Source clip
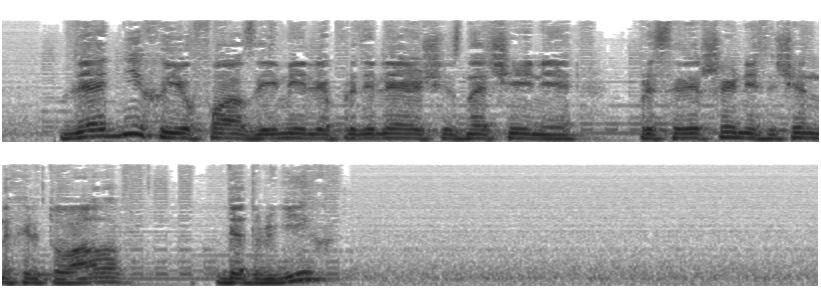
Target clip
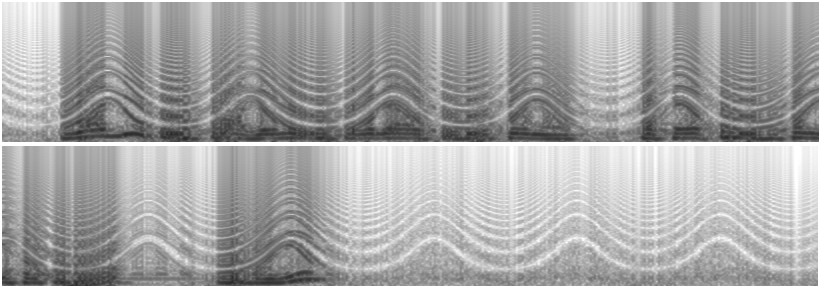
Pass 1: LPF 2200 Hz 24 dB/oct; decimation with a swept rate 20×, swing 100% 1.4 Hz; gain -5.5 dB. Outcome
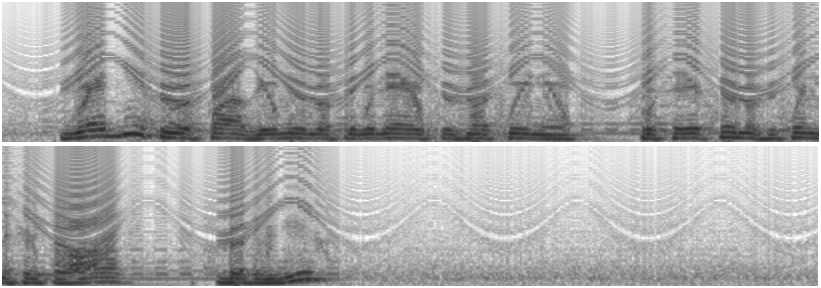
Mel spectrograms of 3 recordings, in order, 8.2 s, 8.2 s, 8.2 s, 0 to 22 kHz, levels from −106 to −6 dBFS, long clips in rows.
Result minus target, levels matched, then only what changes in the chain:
decimation with a swept rate: distortion -10 dB
change: decimation with a swept rate 60×, swing 100% 1.4 Hz

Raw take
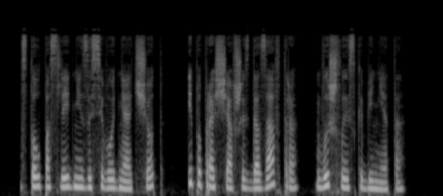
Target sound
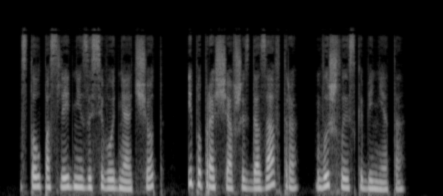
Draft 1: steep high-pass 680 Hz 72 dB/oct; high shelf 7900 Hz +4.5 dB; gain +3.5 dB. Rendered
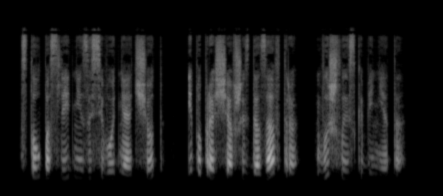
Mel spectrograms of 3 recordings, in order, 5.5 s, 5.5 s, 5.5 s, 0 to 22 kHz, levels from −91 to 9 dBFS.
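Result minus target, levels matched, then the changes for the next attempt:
500 Hz band -6.0 dB
remove: steep high-pass 680 Hz 72 dB/oct

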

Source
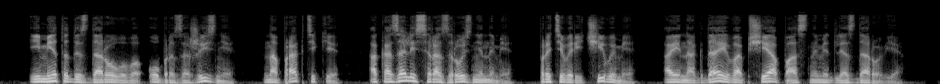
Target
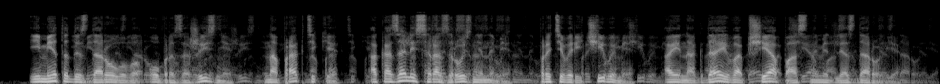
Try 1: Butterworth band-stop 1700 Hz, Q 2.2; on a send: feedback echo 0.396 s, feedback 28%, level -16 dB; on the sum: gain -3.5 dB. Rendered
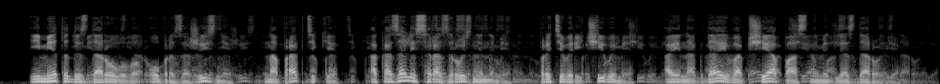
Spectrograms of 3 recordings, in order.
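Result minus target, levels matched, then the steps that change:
2000 Hz band -4.5 dB
remove: Butterworth band-stop 1700 Hz, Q 2.2

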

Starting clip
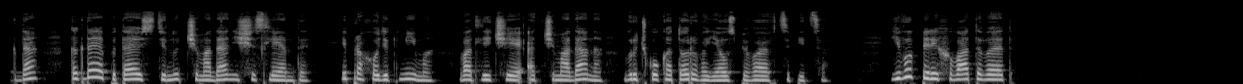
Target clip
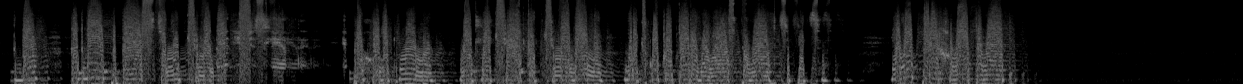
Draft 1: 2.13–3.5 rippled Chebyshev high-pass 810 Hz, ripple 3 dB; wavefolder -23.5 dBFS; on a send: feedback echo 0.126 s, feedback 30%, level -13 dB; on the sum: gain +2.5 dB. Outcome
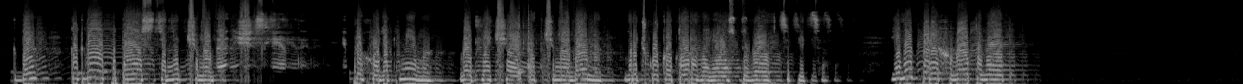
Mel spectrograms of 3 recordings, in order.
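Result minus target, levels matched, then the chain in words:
wavefolder: distortion -21 dB
2.13–3.5 rippled Chebyshev high-pass 810 Hz, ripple 3 dB; wavefolder -32 dBFS; on a send: feedback echo 0.126 s, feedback 30%, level -13 dB; on the sum: gain +2.5 dB

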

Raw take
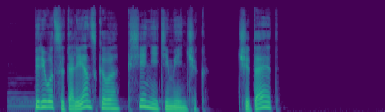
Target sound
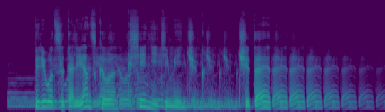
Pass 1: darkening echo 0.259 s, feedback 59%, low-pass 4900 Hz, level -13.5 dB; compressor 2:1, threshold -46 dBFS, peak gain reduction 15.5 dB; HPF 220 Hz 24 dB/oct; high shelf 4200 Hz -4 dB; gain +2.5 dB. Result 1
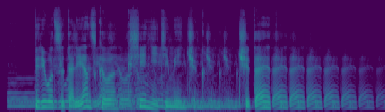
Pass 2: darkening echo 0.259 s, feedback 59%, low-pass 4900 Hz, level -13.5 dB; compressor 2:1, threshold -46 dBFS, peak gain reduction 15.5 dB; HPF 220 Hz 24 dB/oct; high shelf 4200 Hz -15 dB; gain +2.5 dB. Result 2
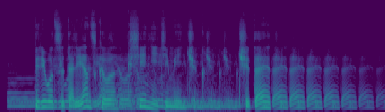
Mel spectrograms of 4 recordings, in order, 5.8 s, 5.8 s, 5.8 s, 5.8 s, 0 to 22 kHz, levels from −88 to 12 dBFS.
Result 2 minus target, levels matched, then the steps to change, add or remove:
compressor: peak gain reduction +4 dB
change: compressor 2:1, threshold -38.5 dBFS, peak gain reduction 12 dB

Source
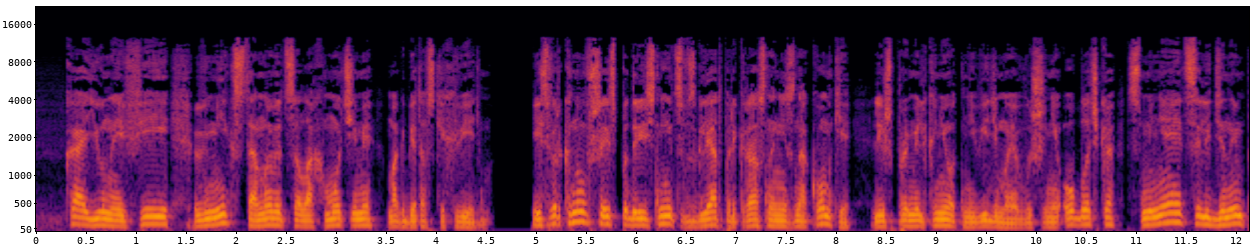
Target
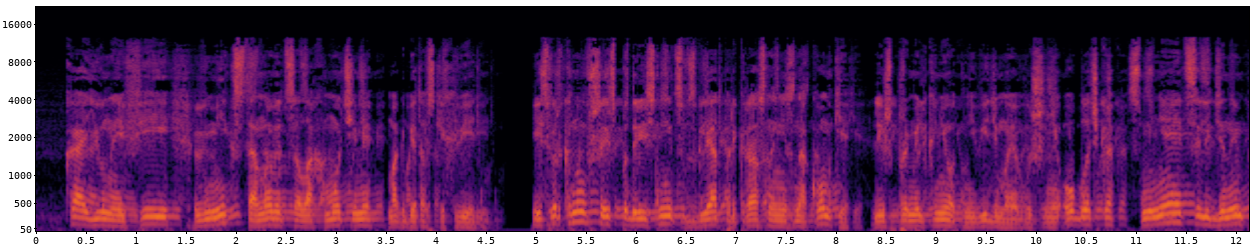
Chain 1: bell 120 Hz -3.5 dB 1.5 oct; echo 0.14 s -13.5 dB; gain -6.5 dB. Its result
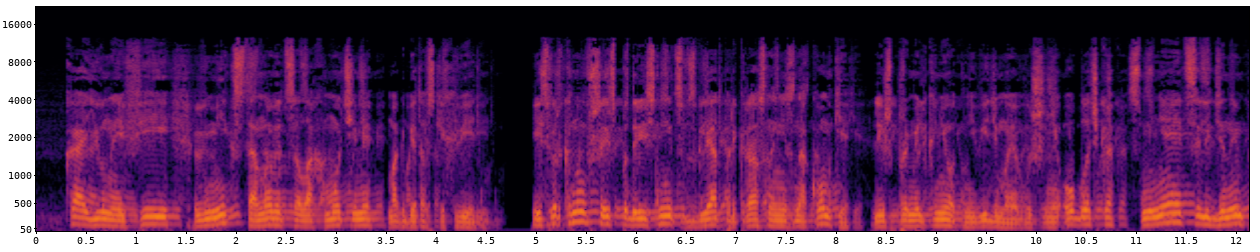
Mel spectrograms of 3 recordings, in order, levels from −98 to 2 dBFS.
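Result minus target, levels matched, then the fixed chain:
125 Hz band +6.5 dB
bell 120 Hz -15 dB 1.5 oct; echo 0.14 s -13.5 dB; gain -6.5 dB

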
